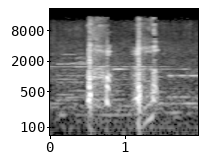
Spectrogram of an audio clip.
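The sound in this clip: A person with something stuck in their throat clears it in two quick pairs of harsh, short rasps, four bursts in all, alone without talk.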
